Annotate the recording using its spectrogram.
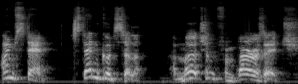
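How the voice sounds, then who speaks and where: A put-on character voice rings out high and shrill. It moves at a moderate pace. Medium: actual play.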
